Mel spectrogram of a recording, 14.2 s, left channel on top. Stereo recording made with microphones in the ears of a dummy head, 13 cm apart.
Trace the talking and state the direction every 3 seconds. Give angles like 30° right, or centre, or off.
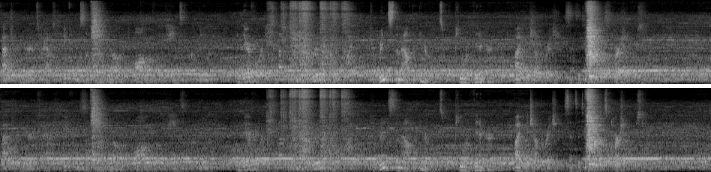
70° left, 70° left, 40° left, 40° right, 60° right.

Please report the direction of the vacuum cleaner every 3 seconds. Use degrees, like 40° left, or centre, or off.
20° right, 10° right, centre, 10° left, 10° left.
